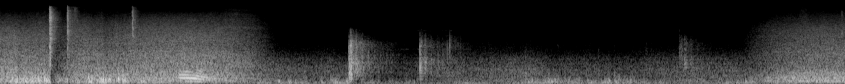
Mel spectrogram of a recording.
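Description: Samsung Galaxy Note 1 hitting concrete face-down after a drop of about five feet: a sharp clack about half a second in with a smaller knock right after, over a steady background rush. The impact knocks the phone's back cover off. After about two and a half seconds the background drops away and three more separate sharp clacks follow, spaced out, as the phone and its loose back cover strike and bounce on the concrete.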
